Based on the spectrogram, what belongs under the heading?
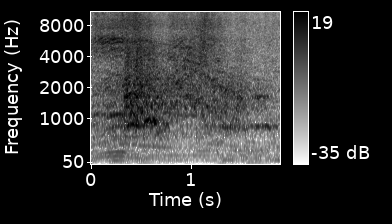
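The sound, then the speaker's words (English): A car skids hard and careens off the road, its tires letting out a high squeal over a loud, rushing engine roar that stays steady for about two seconds. “One car careened off the road, then tried to run over the park rangers when they approached on foot.”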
